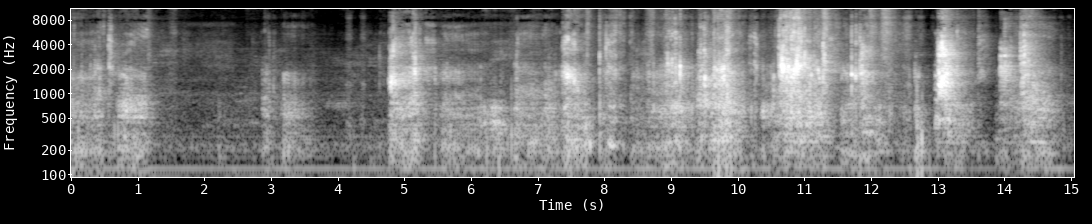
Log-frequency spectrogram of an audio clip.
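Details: Olde English Bulldogge puppies, two of them, playing; rough growls and snarls in bursts with short yelping barks, louder and denser in the second half, with scuffling noises between.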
